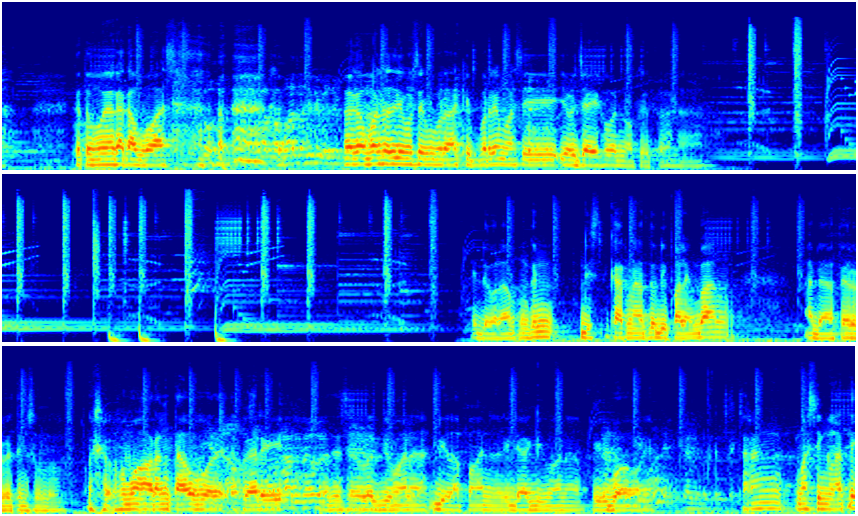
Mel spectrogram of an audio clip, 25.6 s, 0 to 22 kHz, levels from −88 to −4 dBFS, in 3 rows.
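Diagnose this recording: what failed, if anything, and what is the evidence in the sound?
Nothing stood out on listening that would point to a failure at any stage of the chain.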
